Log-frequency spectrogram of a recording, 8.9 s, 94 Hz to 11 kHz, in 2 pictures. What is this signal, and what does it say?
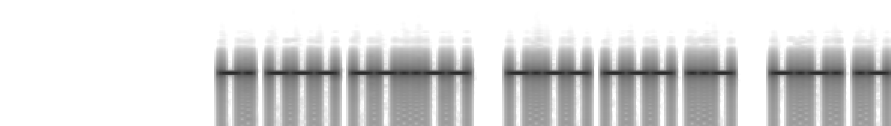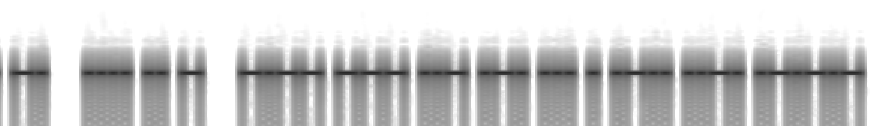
Morse code, heard as a keyed tone, about 40 wpm, 700 Hz. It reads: NO, YOU CAN HIT YOURSELF.
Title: Sentences from Top 1200 Words 40wpm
